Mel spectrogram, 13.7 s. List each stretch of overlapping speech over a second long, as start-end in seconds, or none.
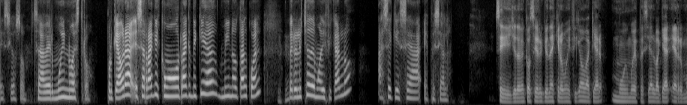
none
